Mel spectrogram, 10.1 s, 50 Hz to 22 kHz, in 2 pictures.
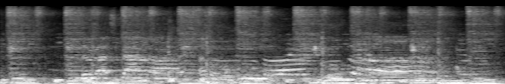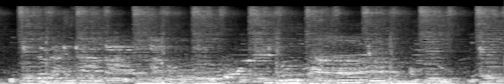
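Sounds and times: deep bass line: 0.0 - 10.0
reggae band playing: 0.0 - 10.0.

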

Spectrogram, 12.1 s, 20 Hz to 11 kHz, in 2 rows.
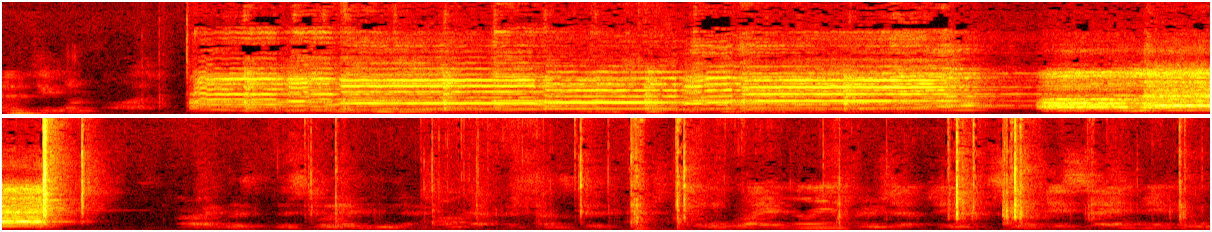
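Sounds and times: music from small cassette speaker: 0.9 - 6.4.

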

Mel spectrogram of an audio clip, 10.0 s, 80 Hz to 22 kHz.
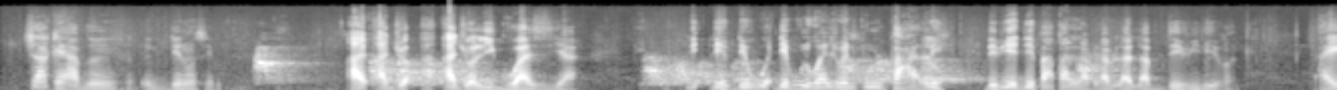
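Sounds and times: man making wordless vocal sounds: 5.0 - 9.0.

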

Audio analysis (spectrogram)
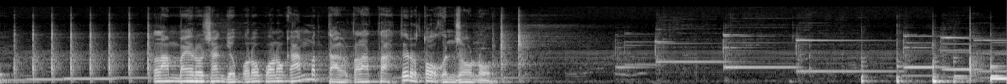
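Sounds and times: metallophone notes ringing: 4.0 - 10.0.

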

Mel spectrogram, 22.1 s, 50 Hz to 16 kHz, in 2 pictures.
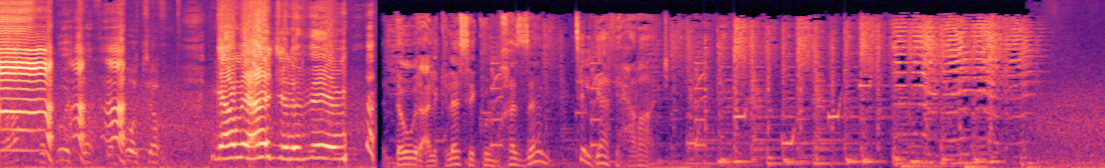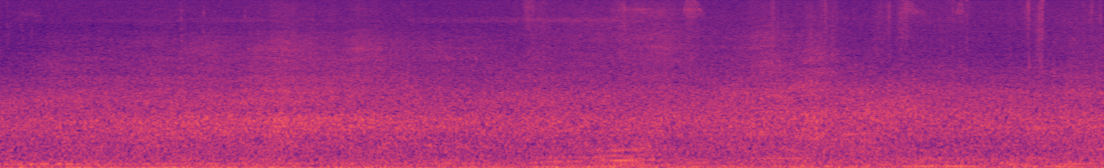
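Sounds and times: vehicles rumbling and hissing: 0.5 - 3.8, 9.5 - 22.0.

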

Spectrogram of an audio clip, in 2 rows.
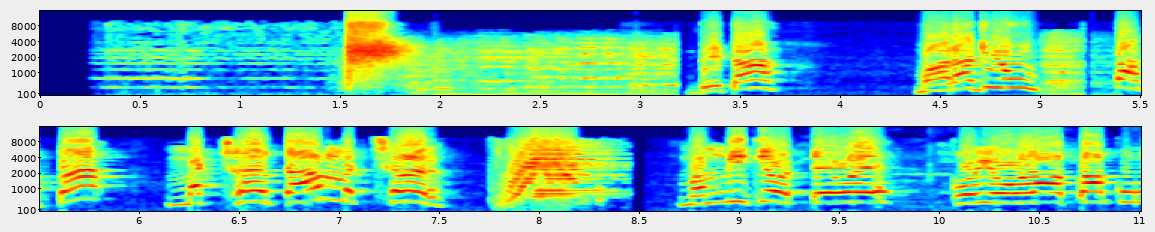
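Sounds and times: slap on a face: 1.5 - 2.0.

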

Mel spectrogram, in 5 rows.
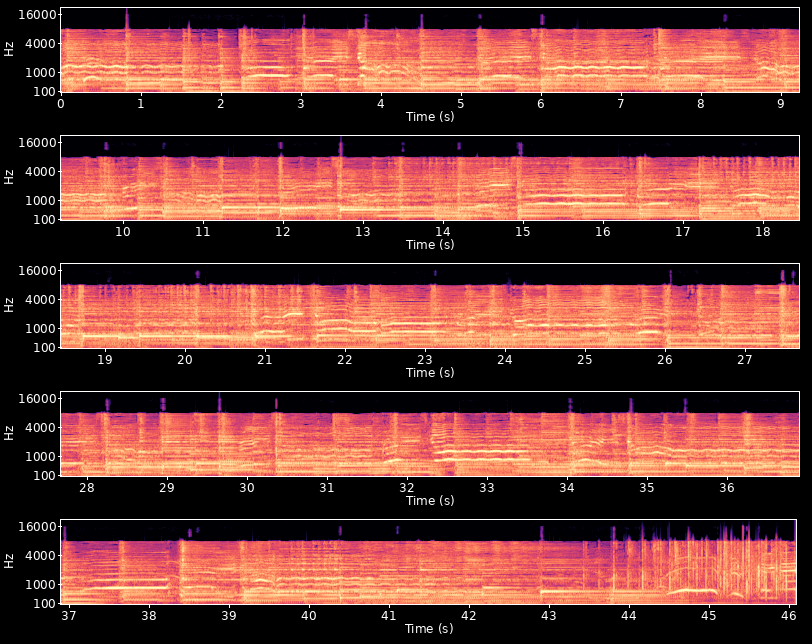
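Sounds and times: woman singing with vibrato: 0.0 - 42.6
acoustic guitar: 0.0 - 46.0
electric keyboard: 0.0 - 46.0.

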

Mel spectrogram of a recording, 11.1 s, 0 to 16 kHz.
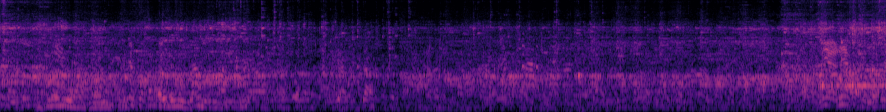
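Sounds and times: outdoor crowd talking and calling: 0.0 - 11.0.

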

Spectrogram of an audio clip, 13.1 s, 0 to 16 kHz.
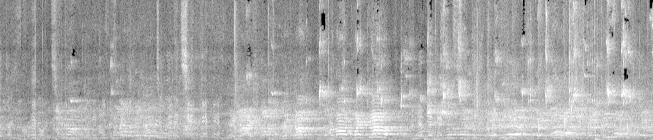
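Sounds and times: voices echoing in hall: 0.0 - 13.0
sneakers squeaking: 0.8 - 2.9, 4.6 - 13.0
basketball bouncing: 11.8 - 12.3.

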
